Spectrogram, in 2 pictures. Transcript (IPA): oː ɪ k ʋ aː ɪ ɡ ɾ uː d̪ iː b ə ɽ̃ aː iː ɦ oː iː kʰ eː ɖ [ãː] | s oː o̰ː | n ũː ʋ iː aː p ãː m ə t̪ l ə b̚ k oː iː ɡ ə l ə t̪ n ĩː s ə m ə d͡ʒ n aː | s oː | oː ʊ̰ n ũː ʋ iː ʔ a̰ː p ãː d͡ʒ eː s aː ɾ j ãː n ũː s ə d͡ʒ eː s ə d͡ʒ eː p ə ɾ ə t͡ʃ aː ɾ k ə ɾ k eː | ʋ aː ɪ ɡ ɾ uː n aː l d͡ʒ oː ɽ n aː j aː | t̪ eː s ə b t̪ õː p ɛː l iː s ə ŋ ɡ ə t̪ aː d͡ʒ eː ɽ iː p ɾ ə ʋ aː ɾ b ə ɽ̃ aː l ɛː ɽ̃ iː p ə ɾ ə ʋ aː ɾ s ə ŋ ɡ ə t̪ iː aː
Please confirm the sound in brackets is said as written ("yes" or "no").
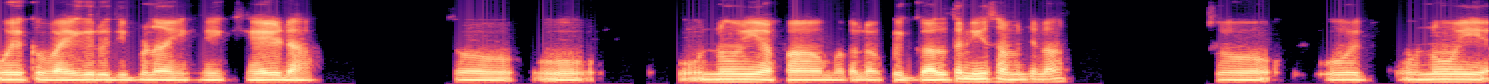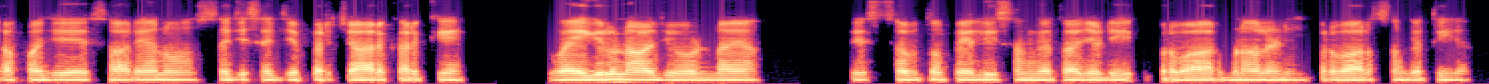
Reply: no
